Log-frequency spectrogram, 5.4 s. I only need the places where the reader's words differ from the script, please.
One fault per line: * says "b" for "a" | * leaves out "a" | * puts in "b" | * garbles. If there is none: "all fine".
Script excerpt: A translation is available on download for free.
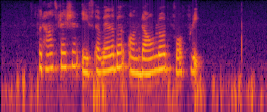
all fine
